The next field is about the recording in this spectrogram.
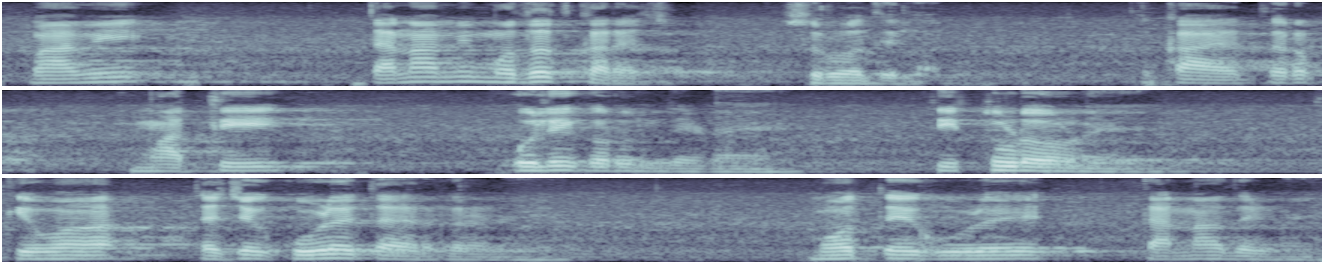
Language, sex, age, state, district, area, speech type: Marathi, male, 60+, Maharashtra, Sindhudurg, rural, spontaneous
